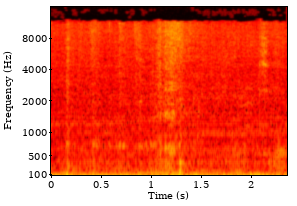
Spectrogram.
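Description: Steady outdoor background noise with a low rumble, like road traffic running steadily.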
